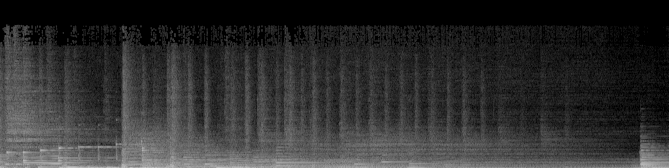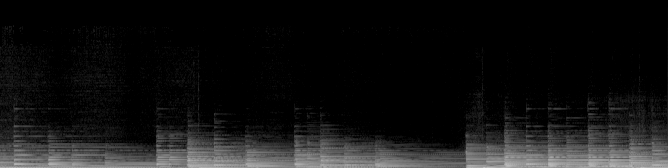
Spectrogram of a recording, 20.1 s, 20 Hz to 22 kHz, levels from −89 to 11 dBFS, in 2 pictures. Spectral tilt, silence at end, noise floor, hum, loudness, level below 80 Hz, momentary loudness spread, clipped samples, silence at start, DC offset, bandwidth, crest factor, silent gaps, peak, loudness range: -6.5 dB/octave; 0 s; -45 dBFS; none; -25 LUFS; -34 dBFS; 18 LU; under 0.1%; 0 s; under 0.1%; 18.5 kHz; 18 dB; none; -6 dBFS; 10 LU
